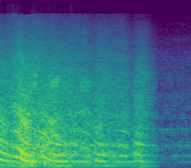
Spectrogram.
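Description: ARCA stock cars race in the iRacing game at Atlanta, a loud engine roar with shifting pitch as cars drive by close, fading away abruptly near the end.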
